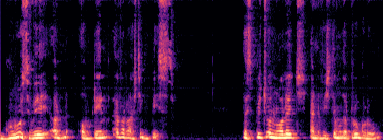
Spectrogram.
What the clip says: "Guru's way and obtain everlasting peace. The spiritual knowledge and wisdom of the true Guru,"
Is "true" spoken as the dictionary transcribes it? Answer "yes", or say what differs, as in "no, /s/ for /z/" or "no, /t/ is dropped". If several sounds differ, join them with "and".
yes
